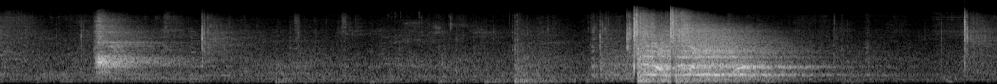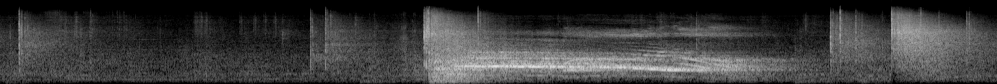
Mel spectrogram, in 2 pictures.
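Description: Bamboo swords clack sharply against each other.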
